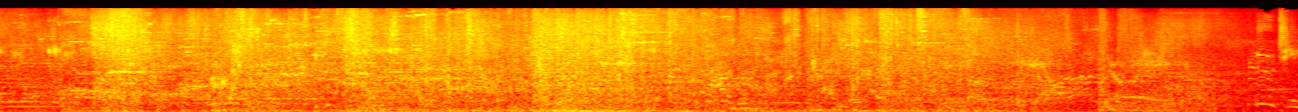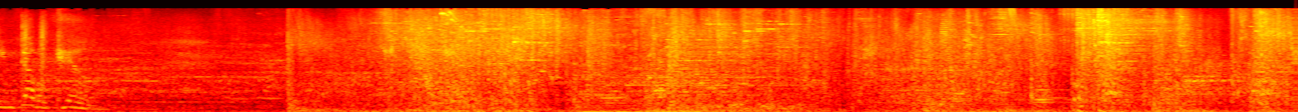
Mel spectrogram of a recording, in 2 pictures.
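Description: Spell blasts and impacts from a video game crackle and boom in a busy fight.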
